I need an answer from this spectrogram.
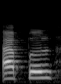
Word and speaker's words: apple: That is apple. Okay, means very less stress on first alphabet, that is A, but on double P we need to speak more.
